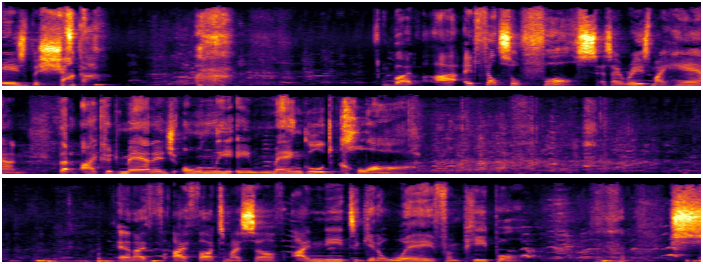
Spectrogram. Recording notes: This piece was recorded at Un-Cabaret's series "Say the Word", featuring great comedy writers reading their own original first-person nonfiction.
